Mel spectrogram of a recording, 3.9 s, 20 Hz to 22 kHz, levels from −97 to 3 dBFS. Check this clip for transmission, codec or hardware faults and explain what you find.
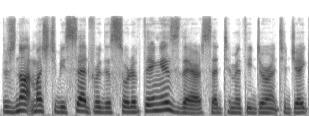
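No faults turn up when checking this clip, so there is nothing to explain.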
